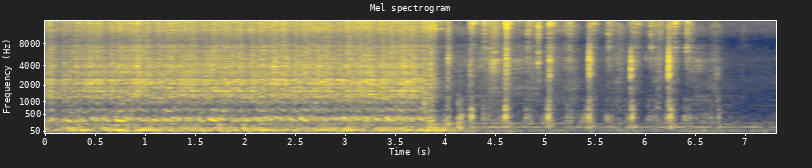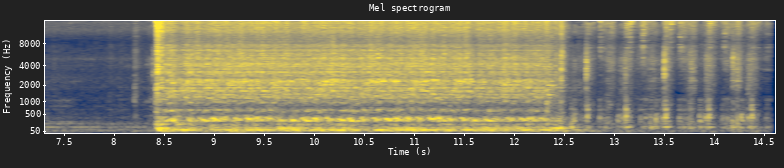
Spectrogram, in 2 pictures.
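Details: Mercury Monarch petrol engine, carburetor thought to need a rebuild: long bursts of steady cranking with pauses and the engine reluctant to catch; hard start, cause suspected, not confirmed.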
